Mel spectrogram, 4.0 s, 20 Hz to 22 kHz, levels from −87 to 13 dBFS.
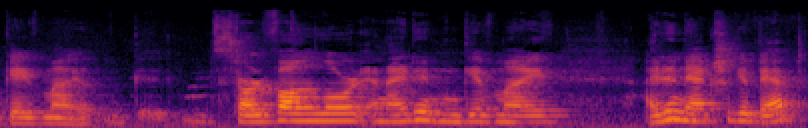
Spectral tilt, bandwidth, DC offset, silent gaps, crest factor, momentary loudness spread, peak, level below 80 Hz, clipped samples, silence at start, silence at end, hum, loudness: -6 dB/octave; 16 kHz; under 0.1%; none; 20 dB; 20 LU; -4 dBFS; -56 dBFS; under 0.1%; 0 s; 0 s; none; -24 LUFS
